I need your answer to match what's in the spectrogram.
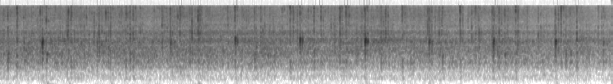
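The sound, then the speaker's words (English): A soft golf clap from a church audience, a light patter of polite clapping with a few sharper individual claps standing out, fairly quiet and steady with no voices. “I call that a golf clap.”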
